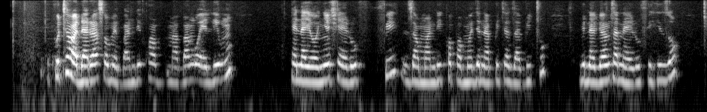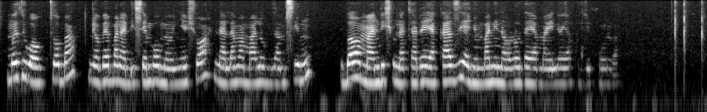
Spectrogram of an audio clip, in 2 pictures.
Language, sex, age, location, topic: Swahili, female, 25-35, Kisumu, education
